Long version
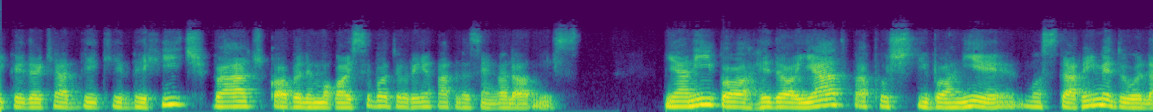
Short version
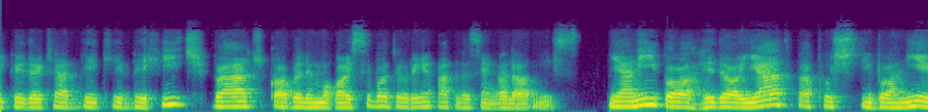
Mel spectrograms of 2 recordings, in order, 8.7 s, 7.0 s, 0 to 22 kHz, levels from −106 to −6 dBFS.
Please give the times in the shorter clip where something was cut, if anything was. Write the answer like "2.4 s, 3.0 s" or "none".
4.5 s

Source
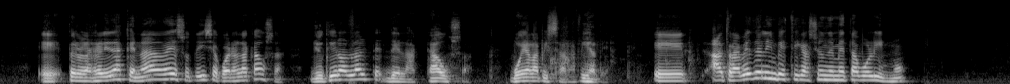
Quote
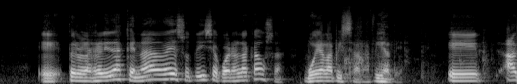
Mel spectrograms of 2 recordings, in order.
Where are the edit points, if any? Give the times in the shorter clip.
3.0 s

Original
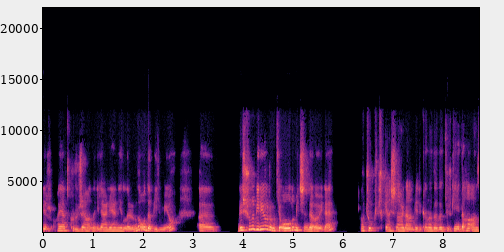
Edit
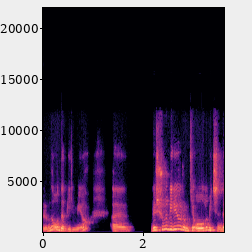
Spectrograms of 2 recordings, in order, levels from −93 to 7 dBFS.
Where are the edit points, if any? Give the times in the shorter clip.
none

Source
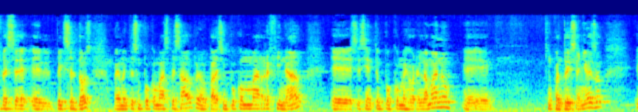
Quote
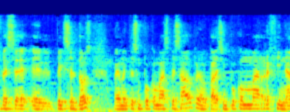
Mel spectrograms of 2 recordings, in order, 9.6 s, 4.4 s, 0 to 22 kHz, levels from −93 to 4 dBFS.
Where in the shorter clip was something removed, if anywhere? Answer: none

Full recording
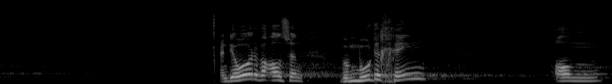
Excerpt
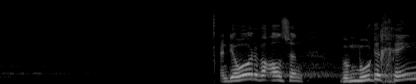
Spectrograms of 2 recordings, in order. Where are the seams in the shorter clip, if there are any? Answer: none

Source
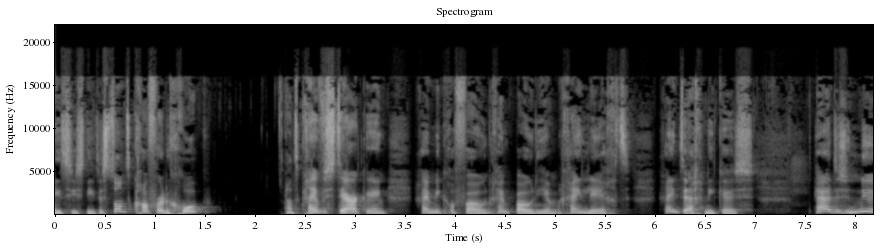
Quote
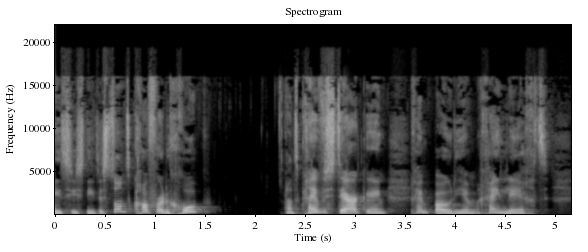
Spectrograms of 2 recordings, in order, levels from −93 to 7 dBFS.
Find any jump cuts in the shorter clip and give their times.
3.6 s

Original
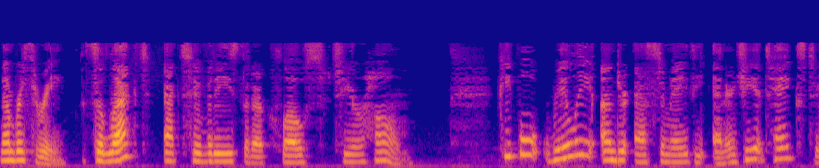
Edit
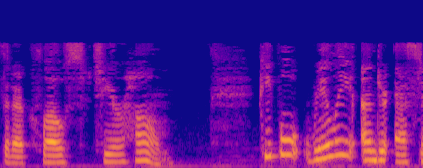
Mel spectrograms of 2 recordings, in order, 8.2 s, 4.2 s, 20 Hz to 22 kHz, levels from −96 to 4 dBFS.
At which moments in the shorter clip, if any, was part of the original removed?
none

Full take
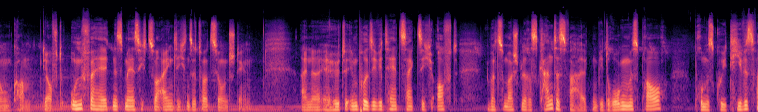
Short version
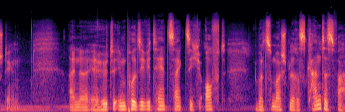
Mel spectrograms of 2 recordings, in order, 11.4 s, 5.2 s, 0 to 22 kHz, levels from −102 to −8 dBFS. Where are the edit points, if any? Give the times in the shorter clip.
none

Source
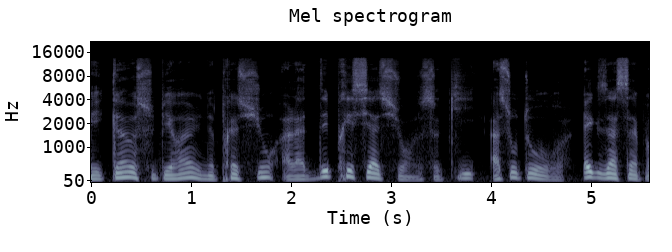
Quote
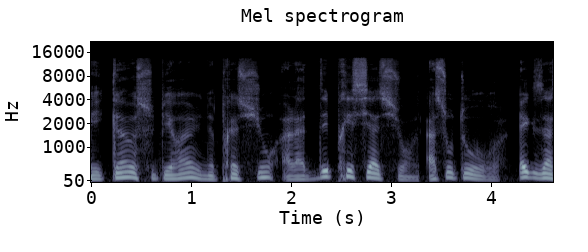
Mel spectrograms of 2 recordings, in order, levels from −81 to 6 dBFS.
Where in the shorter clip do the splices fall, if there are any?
3.3 s

